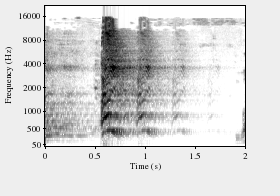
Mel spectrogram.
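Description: A man's loud, sudden vocal exclamation into the microphone about half a second in, fading away over roughly a second, then a moment of silence.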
